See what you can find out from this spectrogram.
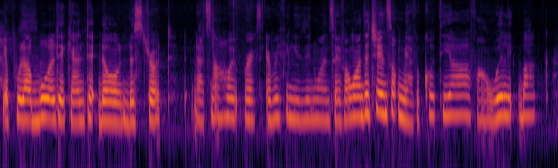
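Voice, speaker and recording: Young Jamaican woman, higher-pitched voice. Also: flat delivery, fast talker, warm tone. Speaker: interview guest, young mechanic. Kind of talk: casual TV interview.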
